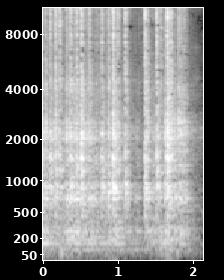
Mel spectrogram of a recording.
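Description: Loose exhaust heat shield under a 2010 Toyota Prius rattling fast and loudly against the exhaust while the car idles. The shield is barely attached because its mounting bolts have rusted through.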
